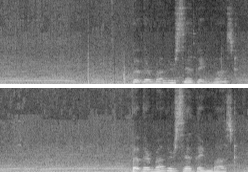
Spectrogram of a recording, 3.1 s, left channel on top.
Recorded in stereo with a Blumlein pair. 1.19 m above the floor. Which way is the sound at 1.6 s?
50° right.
